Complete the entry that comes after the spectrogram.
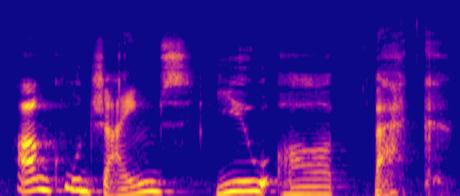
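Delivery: high, very slow, drawn-out voice; confused professor. Acted. Professor mistaking visitor for his uncle, high and slow.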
